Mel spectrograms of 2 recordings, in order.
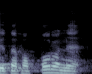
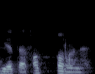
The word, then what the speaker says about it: يتفطرن: Takadu samawati yatafattarna bin nuni wa fi qira'atin bitta'i wa tasydid min fawqihin. Ada beberapa qiraat juga ya. Kita membacanya yatafattarna.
